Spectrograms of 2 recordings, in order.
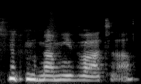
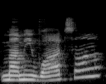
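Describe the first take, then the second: First: Wata begins with a V sound. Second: Wata begins with a W sound. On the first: The speaker calls it right. "they would pronounce it with a V sound" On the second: The speaker calls it wrong. "sorry, no"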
